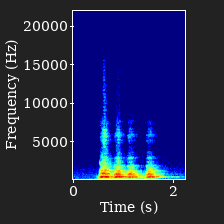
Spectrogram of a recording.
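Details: A dog barking in a quick run of four harmonic barks within about one and a half seconds, the last one slightly separated, with a clean, quiet background.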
